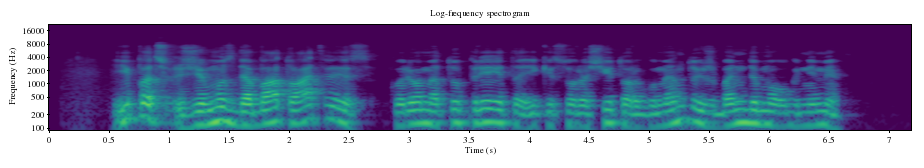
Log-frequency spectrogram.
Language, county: Lithuanian, Šiauliai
